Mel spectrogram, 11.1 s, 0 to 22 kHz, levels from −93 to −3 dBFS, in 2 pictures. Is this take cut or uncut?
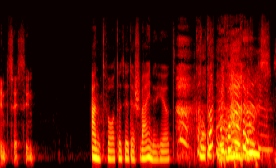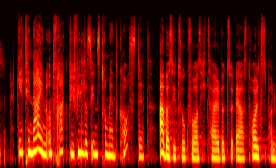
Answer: cut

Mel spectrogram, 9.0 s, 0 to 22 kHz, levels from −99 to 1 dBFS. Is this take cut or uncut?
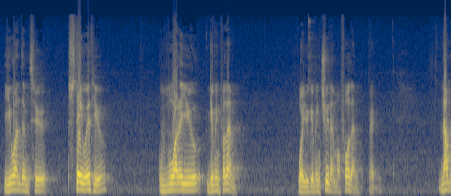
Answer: cut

